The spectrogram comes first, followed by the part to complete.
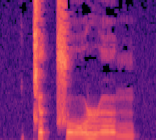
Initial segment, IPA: c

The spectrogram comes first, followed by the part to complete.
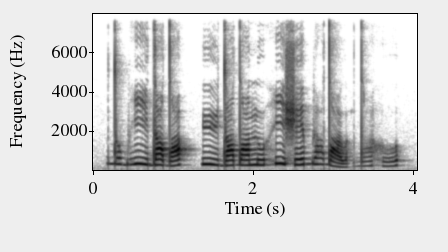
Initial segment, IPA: d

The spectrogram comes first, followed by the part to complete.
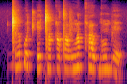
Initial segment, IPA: ɡ͡ǁ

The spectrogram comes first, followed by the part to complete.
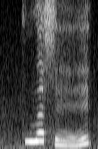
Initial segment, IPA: k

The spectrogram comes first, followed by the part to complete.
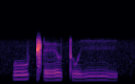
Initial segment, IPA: u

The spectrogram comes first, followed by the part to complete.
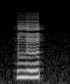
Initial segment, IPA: l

